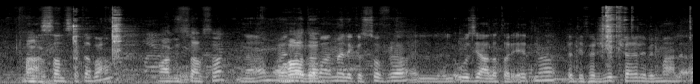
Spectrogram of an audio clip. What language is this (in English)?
Arabic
